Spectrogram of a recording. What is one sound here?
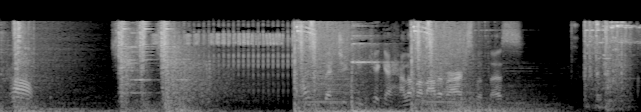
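Cards flip over with sharp whooshes.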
